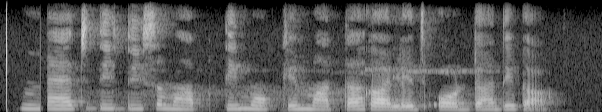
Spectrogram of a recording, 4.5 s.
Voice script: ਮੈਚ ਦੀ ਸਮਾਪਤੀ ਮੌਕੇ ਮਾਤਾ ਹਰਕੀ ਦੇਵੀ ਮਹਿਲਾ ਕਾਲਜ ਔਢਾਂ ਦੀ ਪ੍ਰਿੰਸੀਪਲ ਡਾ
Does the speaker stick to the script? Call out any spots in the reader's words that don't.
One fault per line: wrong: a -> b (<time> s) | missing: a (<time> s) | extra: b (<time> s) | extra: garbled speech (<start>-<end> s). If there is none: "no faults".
extra: ਦੀ (0.9 s)
missing: ਹਰਕੀ ਦੇਵੀ ਮਹਿਲਾ (2.7 s)
missing: ਪ੍ਰਿੰਸੀਪਲ (3.8 s)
